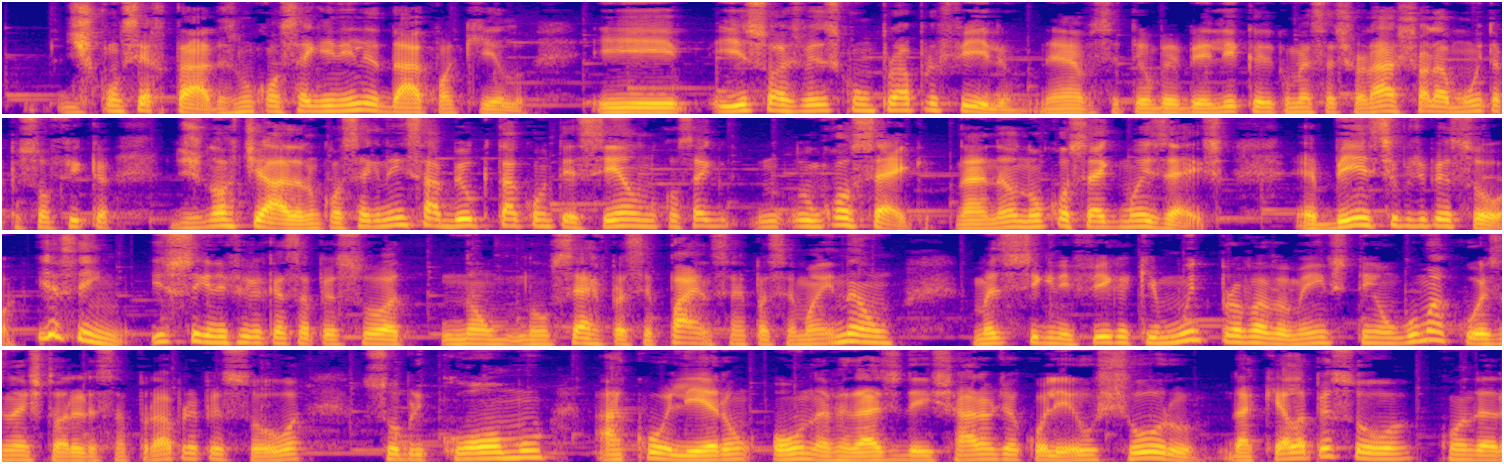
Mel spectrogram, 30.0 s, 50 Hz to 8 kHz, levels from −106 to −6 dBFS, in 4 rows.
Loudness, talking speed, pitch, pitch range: -20 LUFS, 210 wpm, 140 Hz, 120-160 Hz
